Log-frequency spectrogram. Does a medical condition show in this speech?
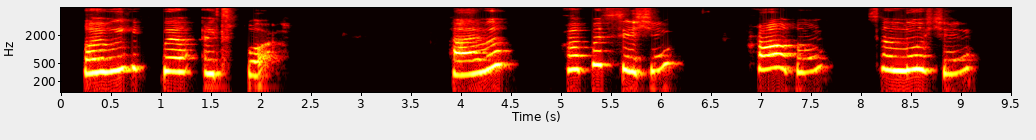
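Yes: cerebral palsy; affects hand, hand tremor.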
